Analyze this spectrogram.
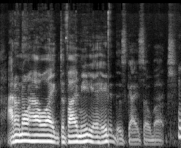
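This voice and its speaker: A man with a Midwestern accent. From US Midwest. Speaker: pop culture commentator. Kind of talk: casual reaction chat. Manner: casual, halting with fillers.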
